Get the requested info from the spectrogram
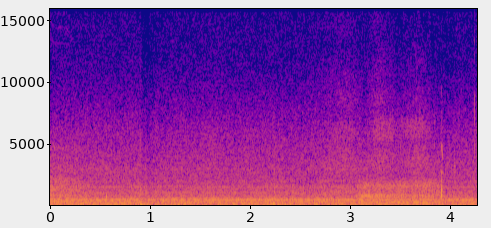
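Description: Room tone: steady background hiss with a faint steady hum, and one faint tap about a second in.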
